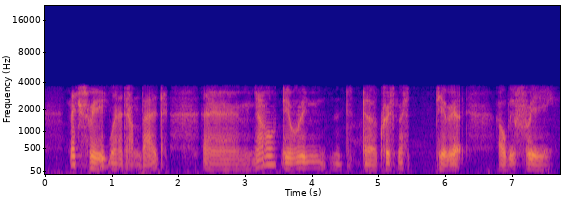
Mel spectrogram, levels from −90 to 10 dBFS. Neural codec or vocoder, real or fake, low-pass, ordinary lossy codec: codec, 16 kHz, 2 kbps, FunCodec, trained on LibriTTS, 25 frames a second; fake; 3.6 kHz; none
